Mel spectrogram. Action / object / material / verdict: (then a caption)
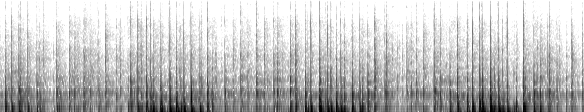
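tap / cardboard box / cardboard / none. Fingertips tap and knock on a hollow kraft cardboard box with a blue band, held upright. The result is fast, uneven clusters of dull, low, hollow thuds with almost no ring. The tapping swells into louder bursts a few times before dropping back to softer patter.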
